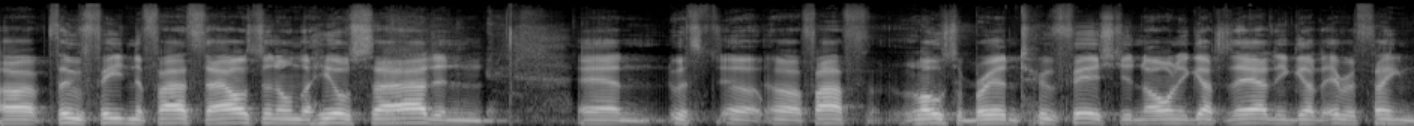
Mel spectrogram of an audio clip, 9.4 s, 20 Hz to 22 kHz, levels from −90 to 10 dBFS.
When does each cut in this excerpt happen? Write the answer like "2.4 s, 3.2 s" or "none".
5.1 s, 7.4 s

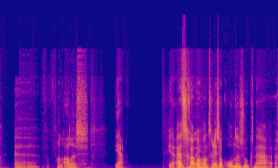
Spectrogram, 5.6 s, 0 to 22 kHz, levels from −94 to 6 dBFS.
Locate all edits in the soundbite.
none

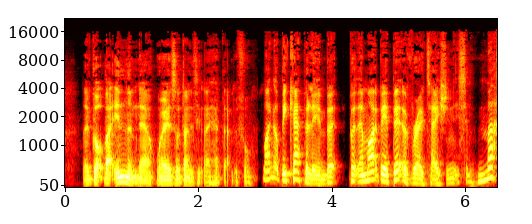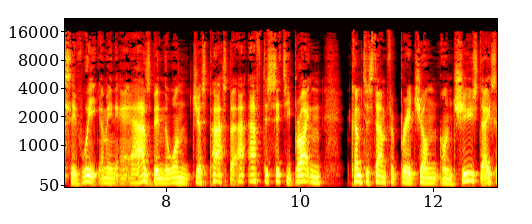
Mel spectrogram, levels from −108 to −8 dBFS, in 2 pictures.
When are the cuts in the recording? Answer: 2.9 s

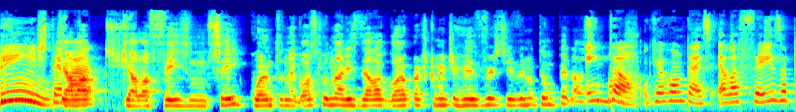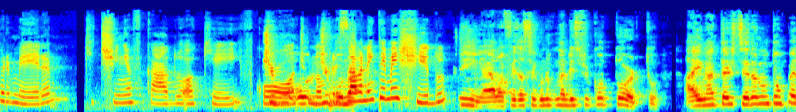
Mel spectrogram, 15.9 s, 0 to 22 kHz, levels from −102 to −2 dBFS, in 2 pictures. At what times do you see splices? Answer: none

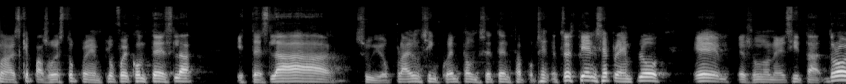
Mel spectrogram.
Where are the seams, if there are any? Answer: 5.4 s, 7.3 s

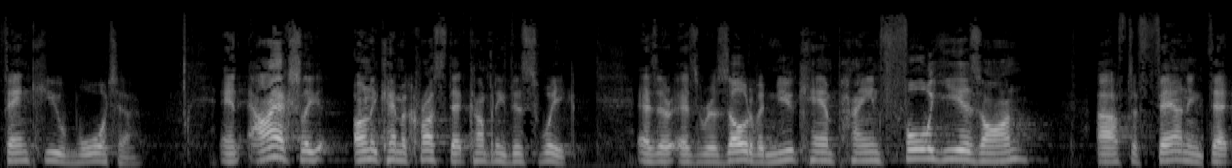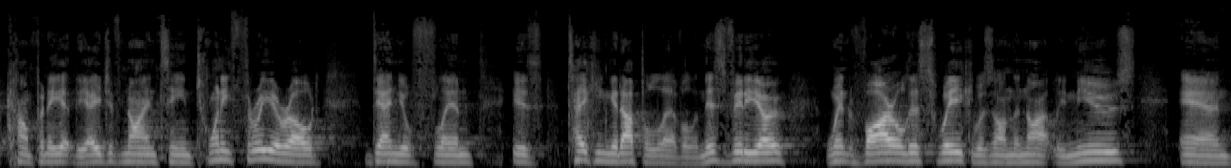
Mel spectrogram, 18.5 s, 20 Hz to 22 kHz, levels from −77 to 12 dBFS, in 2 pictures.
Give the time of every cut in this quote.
9.0 s, 16.5 s

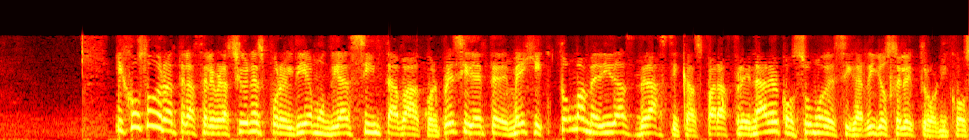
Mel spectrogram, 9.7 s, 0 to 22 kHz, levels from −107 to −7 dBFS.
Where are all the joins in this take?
1.1 s, 5.5 s

